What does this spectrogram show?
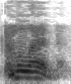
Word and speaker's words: Colleen: She said, it's Colleen. Say it right now. Colleen. I have a brother named Ben. It rhymes with Ben.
